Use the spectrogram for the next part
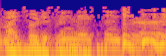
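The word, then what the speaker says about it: Rime Center: Cynthia and I went to, is it pronounced the Rhyme Center? – Rhyme Center.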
